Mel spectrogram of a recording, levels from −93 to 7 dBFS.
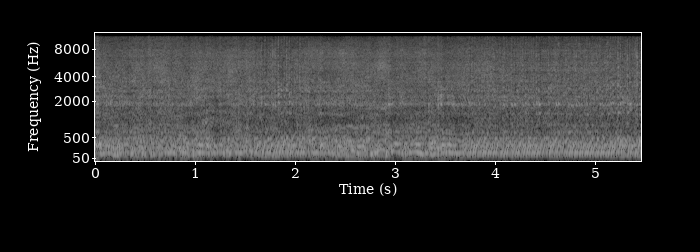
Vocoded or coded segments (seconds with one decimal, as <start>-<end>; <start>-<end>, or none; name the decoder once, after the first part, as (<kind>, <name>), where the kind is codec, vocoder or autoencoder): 0.0-1.6 (codec, SNAC); 2.1-3.7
